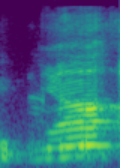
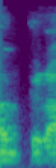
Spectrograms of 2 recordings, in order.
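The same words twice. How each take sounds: First: జ్ఞా as palatal j-nya, no g; correct pronunciation. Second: జ్ఞా said as gna; regional pronunciation. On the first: Teacher giving the proper form, జ్ఞా as jnya. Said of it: "వాస్తవానికి జ్ఞా అనే పలకాలి". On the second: Teacher showing the common variant, జ్ఞా as gna. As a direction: start జ్ఞా with a hard g before the n. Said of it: "జ్ఞా అని పలుకుతుంటారు మరి". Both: Shown as a demonstration.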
